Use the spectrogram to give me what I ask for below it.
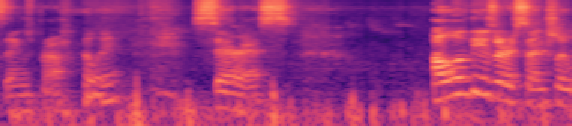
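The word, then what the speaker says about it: Ceres: asteroid chiron palace athena juno saris that's how you say that sarah's i apologize if i don't pronounce things properly saris all of these are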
